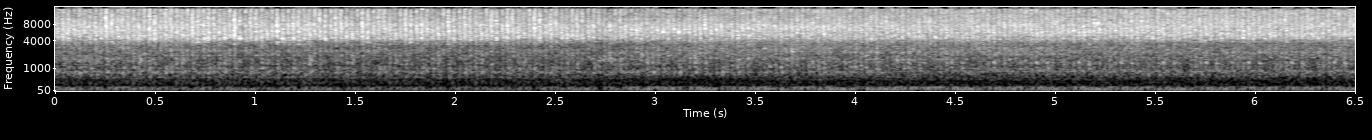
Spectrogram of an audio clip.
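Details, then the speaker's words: Pontiac GTO at idle: a quick, fairly regular knock at about ninety a minute under a loud exhaust drone, coming from the bottom of the engine toward the mid pipe; cause not identified. "This is the noise I was talking about. It's coming from the bottom part of the engine towards the mid pipe. The knock."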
